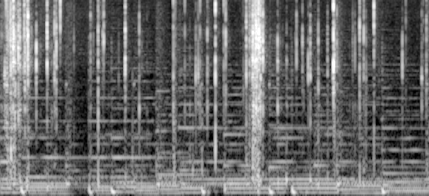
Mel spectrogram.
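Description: Clear plastic packaging bag crinkling as the squishy toy sealed inside it is handled, in short crackles, the loudest right at the start and about two and a half seconds in. Background music with sustained notes plays under it.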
